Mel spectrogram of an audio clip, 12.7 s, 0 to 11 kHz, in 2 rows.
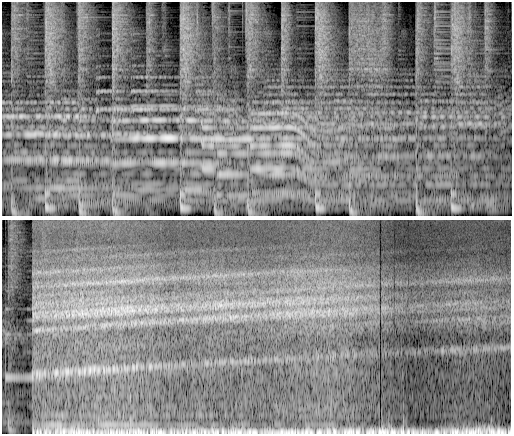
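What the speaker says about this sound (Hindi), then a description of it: "ये थी के L I A transit train जो कि 14 रिंगिट में यानी कि लगभग 230 रुपए में मुझे के एल सेंट्रल से पुत्रजया सेंट्रल तक लेके आई" KLIA Transit train running from KL Sentral to Putrajaya Sentral, heard from inside: a rhythmic clatter of wheels over rail joints with tonal motor whine, then a steady louder roar and rumble at speed with rising electric whine, no talk.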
